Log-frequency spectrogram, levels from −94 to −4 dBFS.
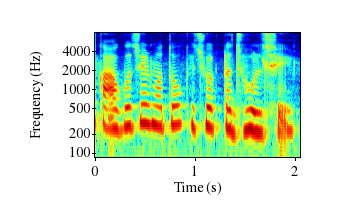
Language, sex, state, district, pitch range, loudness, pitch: Bengali, female, West Bengal, Cooch Behar, 240-275 Hz, -15 LUFS, 265 Hz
